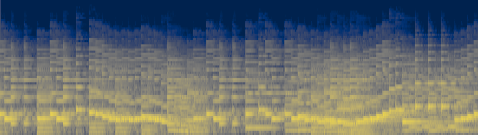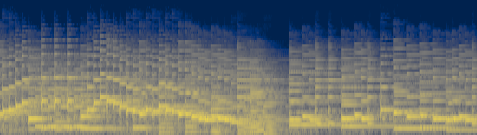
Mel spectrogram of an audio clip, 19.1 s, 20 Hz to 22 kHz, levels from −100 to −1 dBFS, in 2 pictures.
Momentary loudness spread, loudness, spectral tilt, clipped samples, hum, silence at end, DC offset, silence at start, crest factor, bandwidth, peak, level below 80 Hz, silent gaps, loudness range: 6 LU; -17 LUFS; -7 dB/octave; under 0.1%; none; 0 s; under 0.1%; 0 s; 14 dB; 7 kHz; -2 dBFS; -48 dBFS; none; 3 LU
